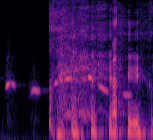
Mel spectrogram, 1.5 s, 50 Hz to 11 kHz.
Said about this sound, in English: Like an 800-pound animal is coming at me. Maybe I'll whistle at it.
